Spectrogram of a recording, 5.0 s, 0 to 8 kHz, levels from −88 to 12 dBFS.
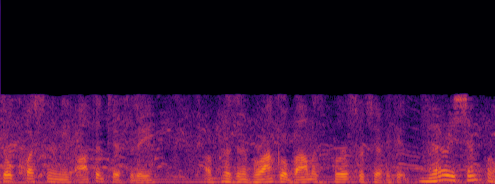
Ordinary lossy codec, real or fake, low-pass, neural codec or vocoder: AAC, 16 kbps; real; 7.2 kHz; none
